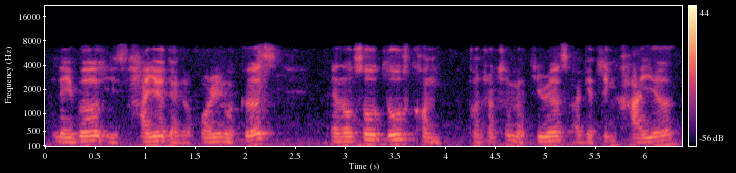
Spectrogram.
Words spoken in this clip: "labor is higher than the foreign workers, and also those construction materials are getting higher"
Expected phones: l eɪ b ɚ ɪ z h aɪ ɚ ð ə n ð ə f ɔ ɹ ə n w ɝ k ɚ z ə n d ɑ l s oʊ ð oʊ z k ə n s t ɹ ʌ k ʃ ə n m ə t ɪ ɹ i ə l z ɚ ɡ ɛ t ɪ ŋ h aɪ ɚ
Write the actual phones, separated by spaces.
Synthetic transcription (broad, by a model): l eɪ b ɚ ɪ s h aɪ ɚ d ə n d ə f ɔ ɹ ə n w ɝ k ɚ s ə n ɑ l s oʊ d oʊ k k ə n t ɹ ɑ k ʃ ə n m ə t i ɹ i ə l s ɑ ɡ ɛ t ɪ ŋ h aɪ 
